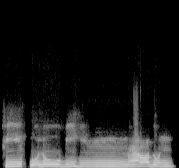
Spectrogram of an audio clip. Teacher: इदगाम शफवी हो रहा है, और मीम को आप चूंकि मीम साकिन को मीम मुतहर्रिक में या मीम मुशद्दद में मर्ज करेंगे, तो आपको 2 काउंट्स का गुन्ना करना है।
